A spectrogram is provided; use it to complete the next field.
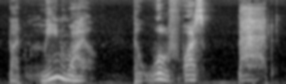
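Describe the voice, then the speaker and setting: On a very clean recording with a silent background, a woman speaks at a very slow pace in a gentle tone. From South Africa. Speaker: storyteller for toddlers. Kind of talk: children's bedtime story. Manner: gentle, soft-spoken.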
